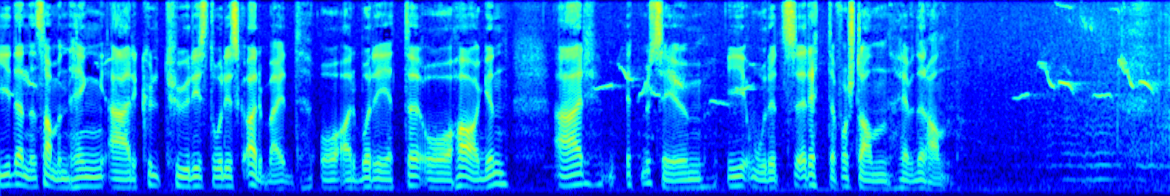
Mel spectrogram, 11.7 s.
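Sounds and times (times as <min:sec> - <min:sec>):
speech: 0:00.0 - 0:09.6
large early bumblebee buzzing in a museum garden: 0:10.1 - 0:11.6.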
